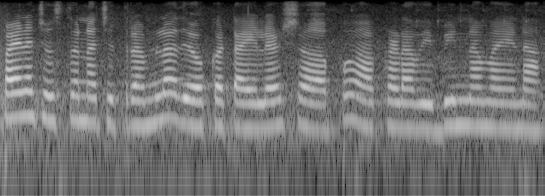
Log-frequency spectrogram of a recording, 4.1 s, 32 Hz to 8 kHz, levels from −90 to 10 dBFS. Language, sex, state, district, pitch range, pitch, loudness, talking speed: Telugu, female, Andhra Pradesh, Sri Satya Sai, 220-255 Hz, 230 Hz, -18 LUFS, 130 wpm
